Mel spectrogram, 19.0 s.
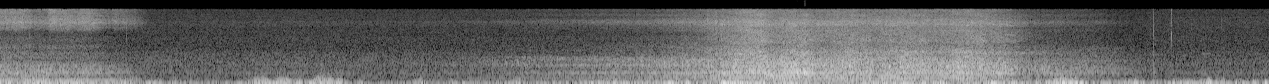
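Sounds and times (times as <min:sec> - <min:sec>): train passing platform: 0:00.0 - 0:02.2, 0:06.4 - 0:17.3
train wheels and engine noise: 0:00.0 - 0:02.2, 0:06.4 - 0:17.6.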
